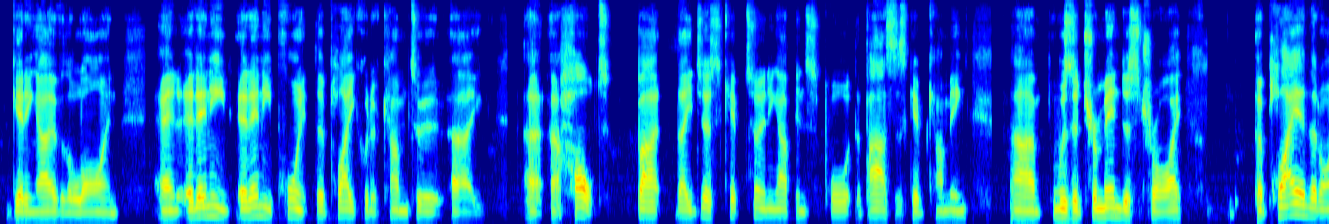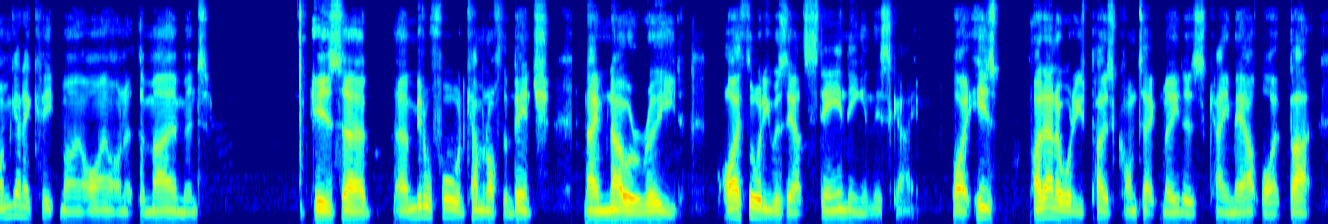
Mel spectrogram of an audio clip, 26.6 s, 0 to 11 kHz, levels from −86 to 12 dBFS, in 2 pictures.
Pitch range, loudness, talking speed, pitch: 105-125 Hz, -27 LUFS, 190 wpm, 115 Hz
